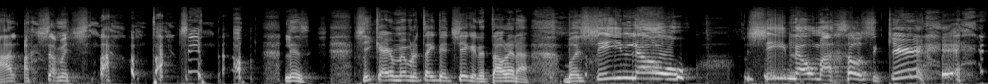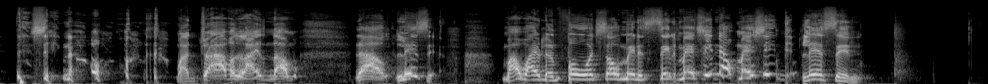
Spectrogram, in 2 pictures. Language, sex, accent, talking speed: English, male, American, 135 wpm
